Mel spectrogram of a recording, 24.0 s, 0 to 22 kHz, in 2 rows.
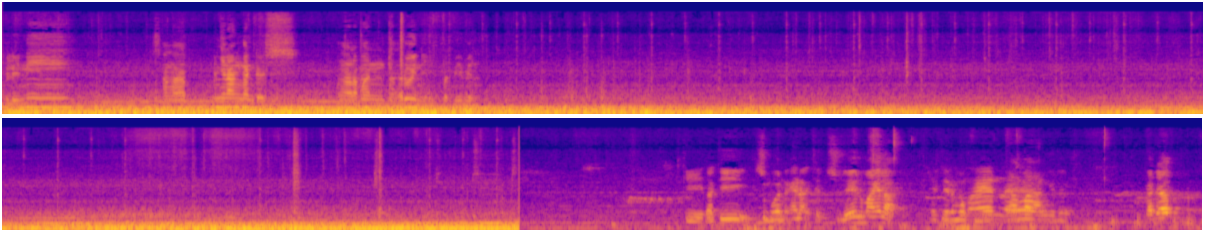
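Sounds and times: car engine and road rumble: 0.0 - 18.3.

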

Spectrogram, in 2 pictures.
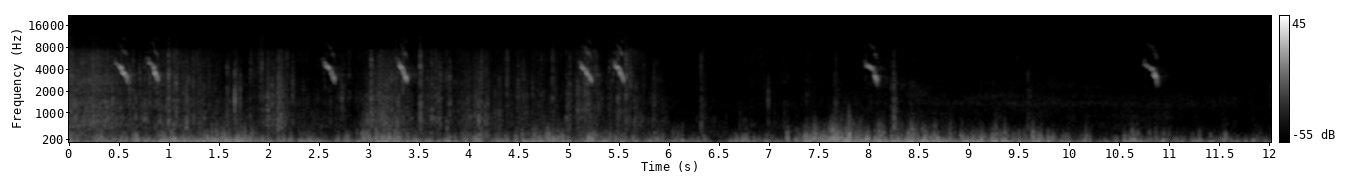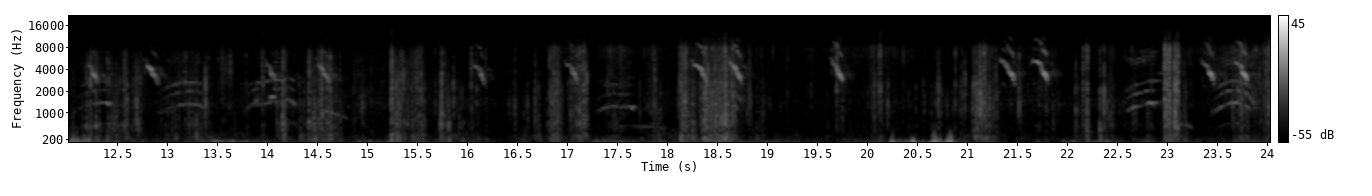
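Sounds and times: plastic sheeting rustling: 0.0 - 5.9, 12.1 - 24.0
birds calling: 12.1 - 14.8, 15.9 - 17.2, 18.2 - 18.9, 19.6 - 20.0, 21.3 - 22.0, 22.9 - 24.0.

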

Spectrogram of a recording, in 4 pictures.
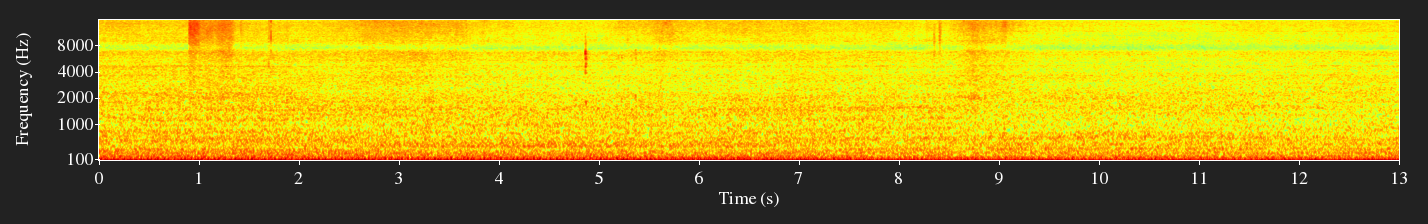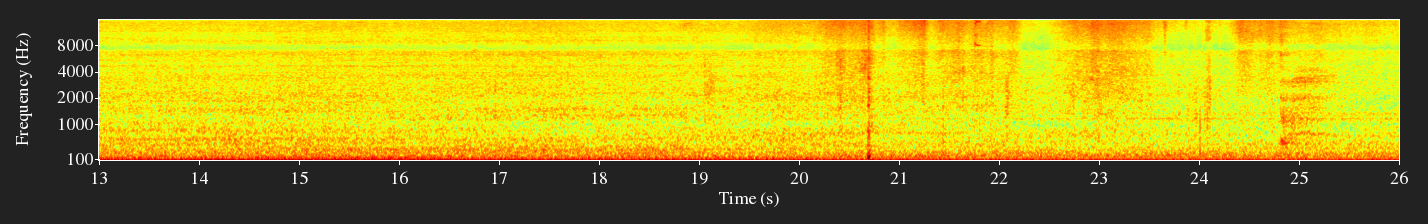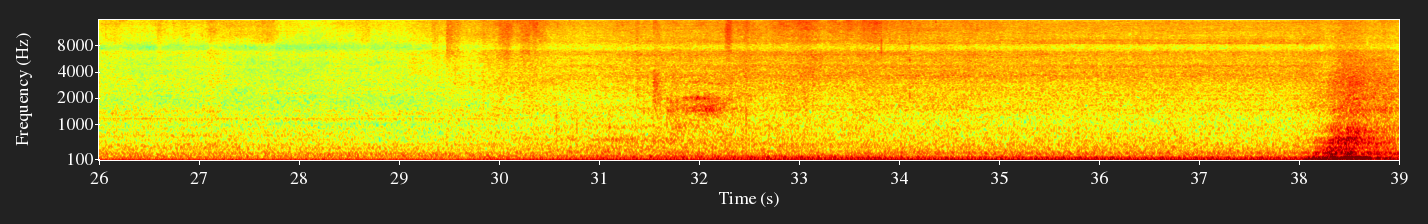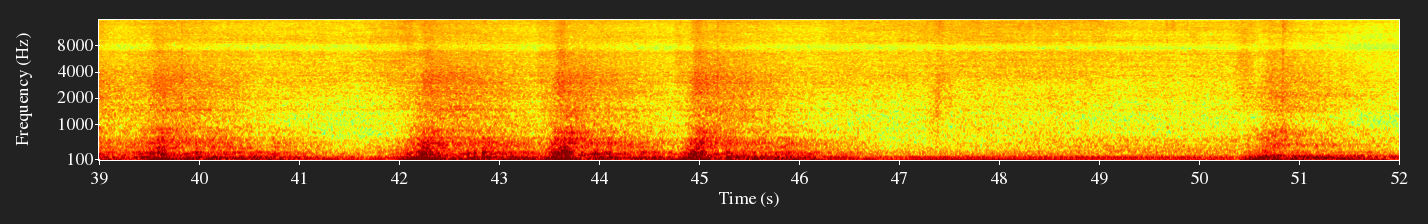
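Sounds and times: car engine idling and revving: 0.0 - 52.0.

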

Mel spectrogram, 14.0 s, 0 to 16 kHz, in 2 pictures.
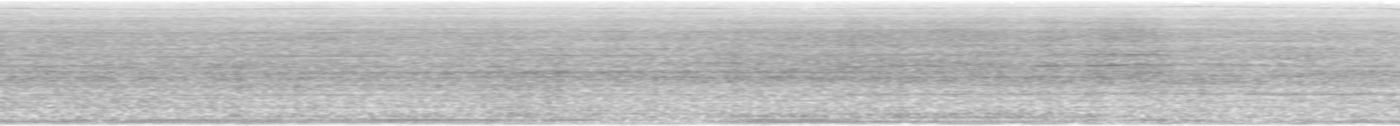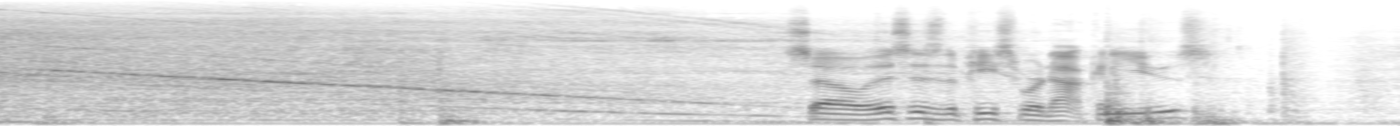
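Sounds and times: saw blade winding down: 0.0 - 12.2
track saw cutting wood: 0.0 - 12.3.

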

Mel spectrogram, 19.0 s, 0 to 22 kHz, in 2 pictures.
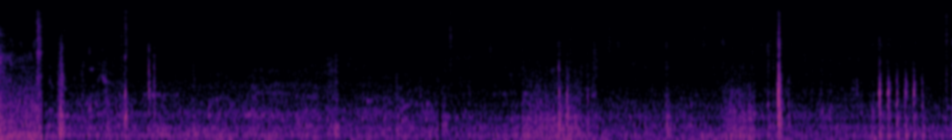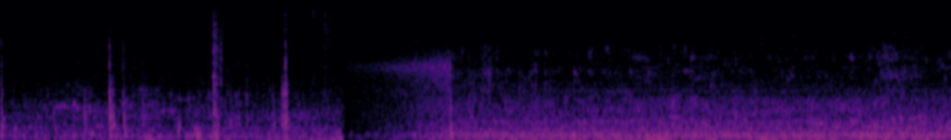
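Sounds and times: low steady hum: 13.2 - 19.0.

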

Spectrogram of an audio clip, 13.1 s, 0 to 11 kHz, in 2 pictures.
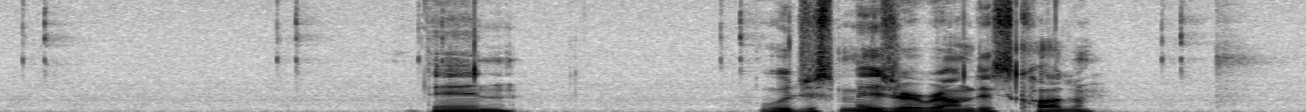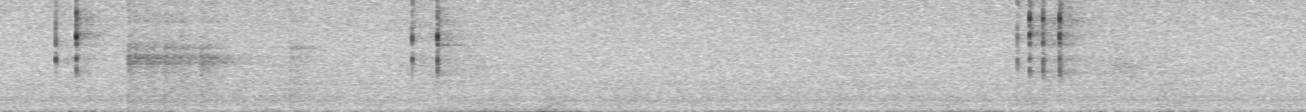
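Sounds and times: faint computer mouse clicks: 0.1 - 0.4, 5.8 - 7.6, 8.6 - 8.9, 11.6 - 12.0.

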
